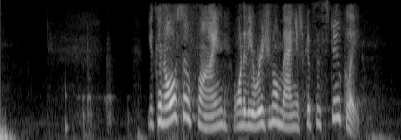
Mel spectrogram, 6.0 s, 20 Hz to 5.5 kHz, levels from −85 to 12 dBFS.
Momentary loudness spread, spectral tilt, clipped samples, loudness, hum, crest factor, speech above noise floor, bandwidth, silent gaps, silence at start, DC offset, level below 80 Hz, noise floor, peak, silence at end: 15 LU; -8 dB/octave; under 0.1%; -22 LUFS; none; 20 dB; 41 dB; 5.4 kHz; none; 0 s; under 0.1%; -42 dBFS; -62 dBFS; -4 dBFS; 0.65 s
